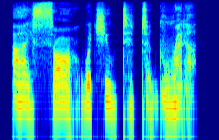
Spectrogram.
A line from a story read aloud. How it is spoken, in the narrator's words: he hisses at me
